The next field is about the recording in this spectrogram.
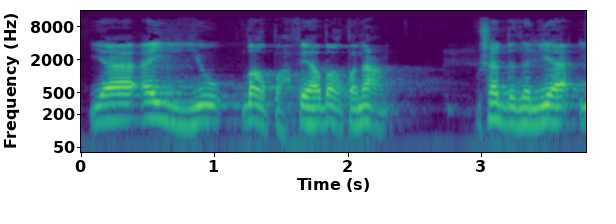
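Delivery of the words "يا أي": slow "يا أي" with pressure on the shadda; pressed doubled ya. Shown as a demonstration. Teacher showing students the stressed doubled letter. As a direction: lean on the doubled y in "أي". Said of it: "وأي هنا فيها ضغطة مشددة".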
